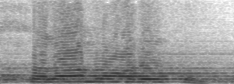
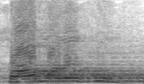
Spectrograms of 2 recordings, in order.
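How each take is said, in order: First: It is said fully, keeping the l sound. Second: It is said fast, dropping the l sound. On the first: The speaker calls it right. "अस्सलामु अलैकुम कहना चाहिए" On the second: The speaker calls it wrong. "इतना तेज बोलते हैं कि लान को काट देते हैं"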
